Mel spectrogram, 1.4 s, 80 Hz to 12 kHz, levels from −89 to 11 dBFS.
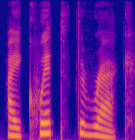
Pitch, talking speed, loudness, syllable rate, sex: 200 Hz, 175 wpm, -19 LUFS, 3.8 syllables/s, female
